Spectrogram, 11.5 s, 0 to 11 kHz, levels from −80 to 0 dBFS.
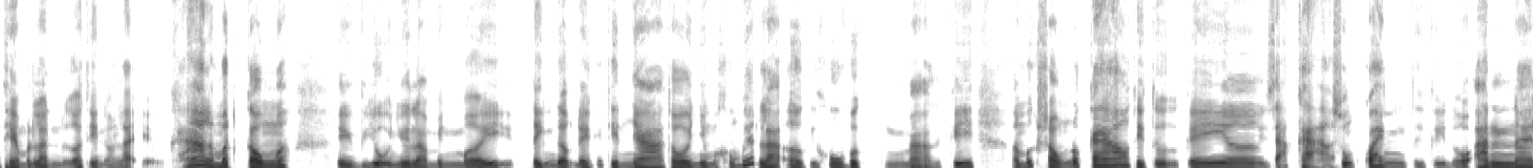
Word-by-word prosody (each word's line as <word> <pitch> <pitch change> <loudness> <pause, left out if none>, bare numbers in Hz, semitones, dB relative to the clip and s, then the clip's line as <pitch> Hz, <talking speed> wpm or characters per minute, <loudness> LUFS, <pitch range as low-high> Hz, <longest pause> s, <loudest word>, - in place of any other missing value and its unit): thêm 140 -4 0
một 120 - -5
lần 120 -2 0
nữa 150 +7 -3
thì 130 - -3
nó 140 - -13
lại 170 - -6 0.2
khá 255 +2 +2
là 200 - +4
mất 220 +6 0
công 155 -1 +6
á. 185 - +4 0.4
Thì 145 -4 +1
ví 130 +3 -12
dụ - - +4
như 130 0 0
là 115 -3 +1
mình 110 0 -8
mới 145 - +1
tính - - 0
được - - +3
đến - - 0
cái 250 - -16
tiền 160 -7 -2
nhà 130 -1 +2
thôi, 155 +2 +3
nhưng 175 -1 -1
mà - - -9
không 195 - -7
biết 290 +8 0
là - - +4
ở 120 -3 -1
cái 185 - -10
khu 210 +1 0
vực 145 -3 +2 0.2
mà 120 -2 -5 0.2
cái, 185 +2 +3 0.3
ờ, - - -3
mức 215 - -3
sống 150 +5 +2
nó 230 - +3
cao 210 +1 +5
thì 140 - +2
từ 115 -1 -2
cái, 195 +3 +3
ơ, 200 -1 -1
giá - - -4
cả - - -1
xung 180 - 0
quanh, 195 -2 +3 0.2
từ 125 - -12
cái 180 - -9
đồ 130 -9 -5
ăn, 175 +6 +2
hay 175 -1 +3
160 Hz, 285 wpm, -24 LUFS, 130-195 Hz, 0.4 s, công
